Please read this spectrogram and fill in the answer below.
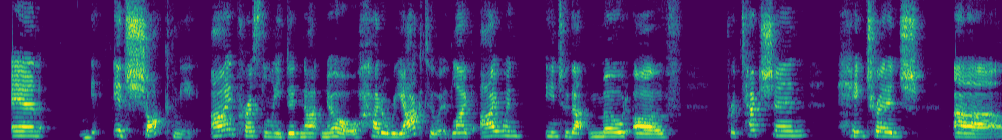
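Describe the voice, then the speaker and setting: At a very slow pace, a woman talks with a fairly high pitch. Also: ordinary pitch variation. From Poland. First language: Polish. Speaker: trauma healing speaker. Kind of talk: interview.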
